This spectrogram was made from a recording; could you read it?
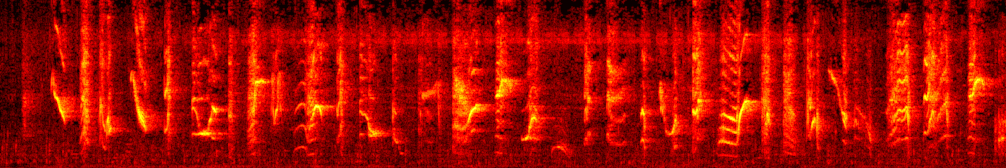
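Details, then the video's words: Long, dense outpouring from an actively singing wild starling: crowded high whistles, clicks and scratchy squawks with hardly a pause. "Masteran Jalak Super Gacor – Ultimate Wild Starling Sound Effect"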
